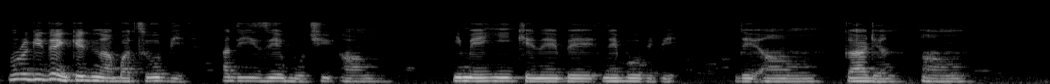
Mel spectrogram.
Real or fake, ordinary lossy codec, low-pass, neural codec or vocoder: real; none; 7.2 kHz; none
